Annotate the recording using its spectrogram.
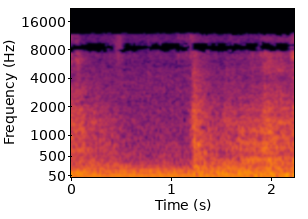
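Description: Excavator working at an earth-and-rock tunnel wall, breaking it through: a steady deep machine rumble with a sharp knock about a second in.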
